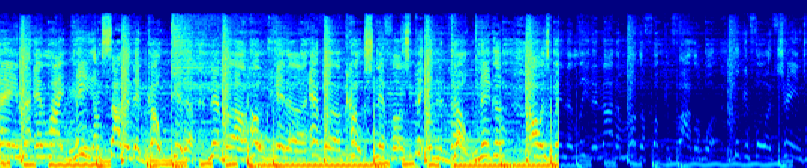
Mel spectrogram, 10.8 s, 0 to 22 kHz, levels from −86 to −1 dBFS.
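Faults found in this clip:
From 7.44 s to end: sound collapses to a faint residue, about 27 dB down. Likely one channel inverted, cancelling shared content when summed to mono.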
